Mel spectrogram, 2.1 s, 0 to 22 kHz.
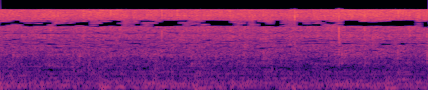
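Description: Thin-cut T-bone steaks sizzling steadily on a hot electric griddle set at 300.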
